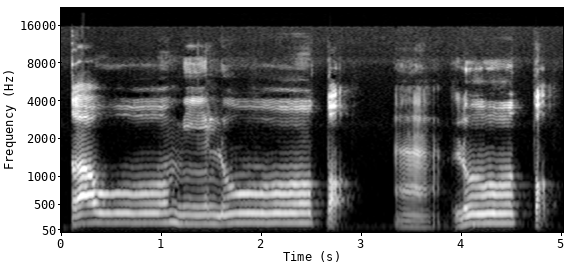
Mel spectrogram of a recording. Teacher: Jadi qalqalah ataupun pantulan huruf ta ini lebih besar dikarenakan ini terdapat di saat kita mewakafnya ataupun di saat kita berhenti dalam membaca Al-Quran.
